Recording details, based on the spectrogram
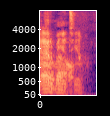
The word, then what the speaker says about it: adamantium: there's three sharp blades of antman- steel. I think I said that right. – Mm-hmm. – that that adamantium.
